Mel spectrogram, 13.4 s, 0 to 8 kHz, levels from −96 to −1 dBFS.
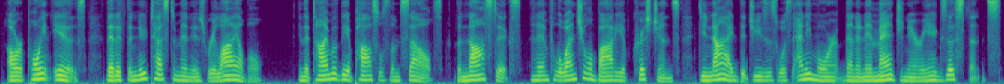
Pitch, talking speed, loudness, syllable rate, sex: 150 Hz, 150 wpm, -18 LUFS, 4.8 syllables/s, female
